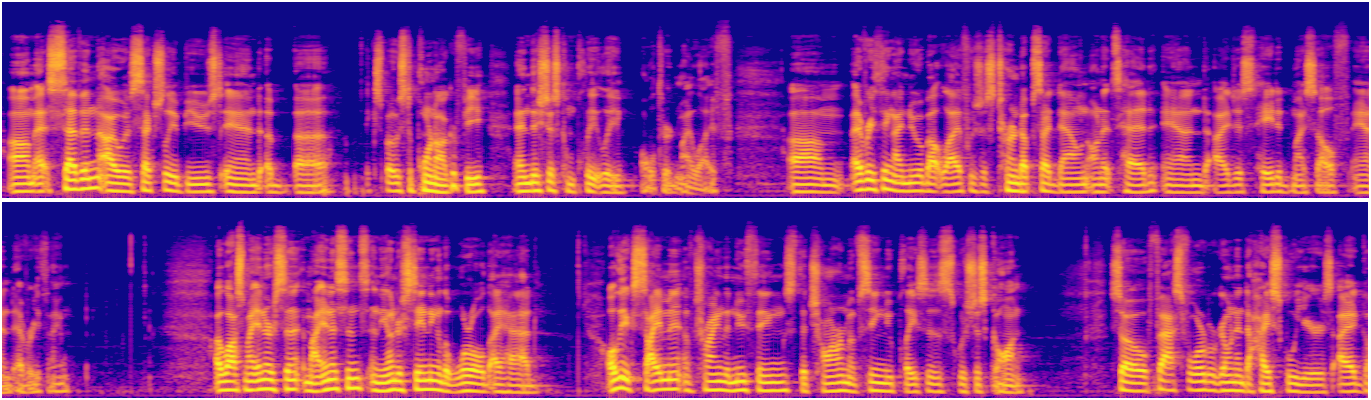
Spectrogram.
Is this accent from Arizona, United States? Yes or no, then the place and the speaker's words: yes; Arizona, United States; born there; I was born in Arizona.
